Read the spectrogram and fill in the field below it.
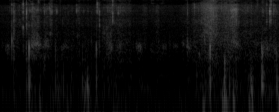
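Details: Indoors, the Shih Tzu puppy Mikki works on a no-hide bully stick, producing scattered wet clicks and crunching bites, growing busier toward the end, with faint breathing between.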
